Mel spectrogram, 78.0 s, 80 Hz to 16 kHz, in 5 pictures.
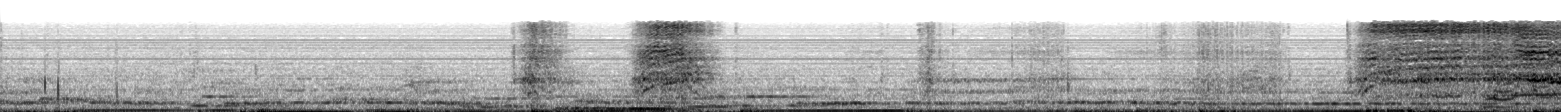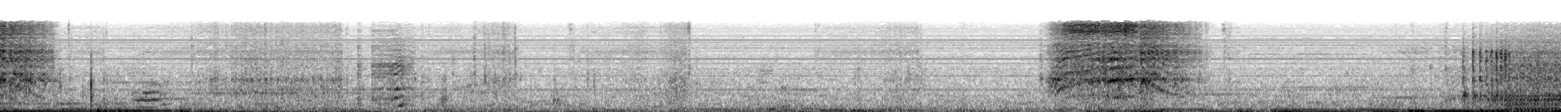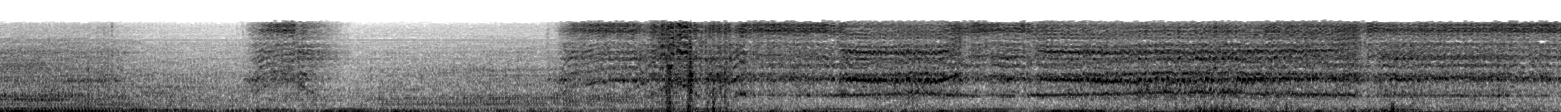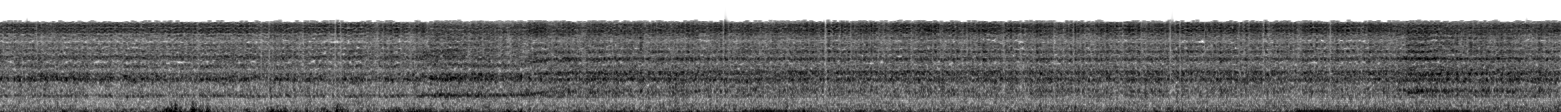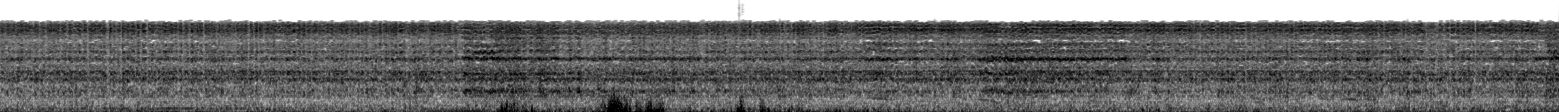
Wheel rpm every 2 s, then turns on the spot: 0, 0, 10, 30, 0, 0, 20, 130, 10, 10, 10, 0, 0, 60, 0, 0, 10, 20, 80, 170, 160, 160, 160, 160, 160, 160, 190, 190, 200, 200, 200, 200, 200, 200, 200, 200, 200, 200, 200.
16-20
